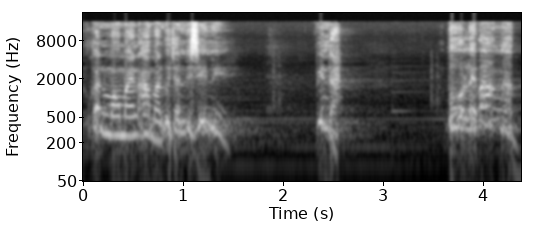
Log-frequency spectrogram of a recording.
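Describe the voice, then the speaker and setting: A pastor with a Kupang accent, preaching a blunt, scolding sermon full of local slang. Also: male voice, very high voice, moderate pace. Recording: reverberant hall with faint music.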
